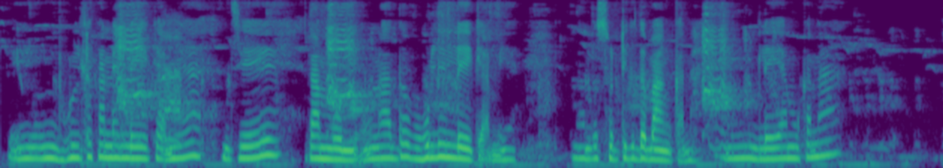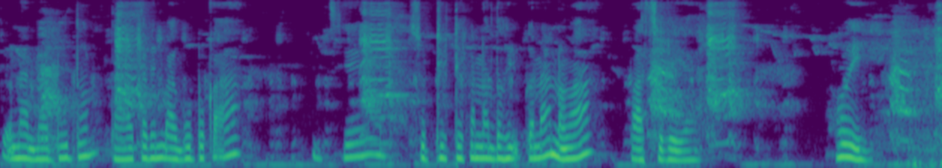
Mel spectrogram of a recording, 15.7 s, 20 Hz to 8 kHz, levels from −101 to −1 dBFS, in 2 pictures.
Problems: constant background noise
